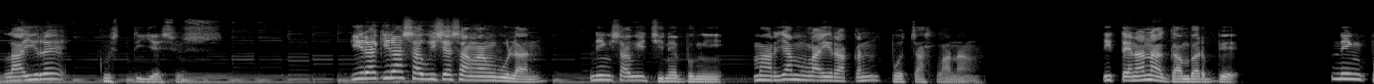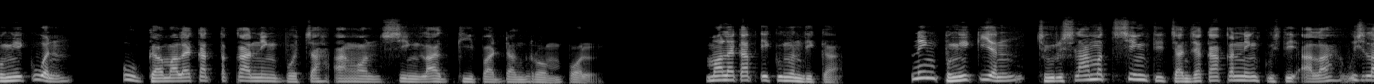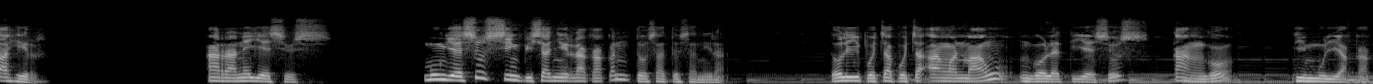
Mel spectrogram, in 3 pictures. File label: good news jawa indramayu, javanese bible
